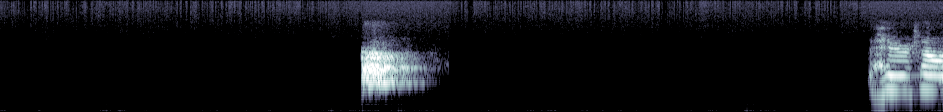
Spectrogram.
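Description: A dog gives one short bark, then a second starts at the very end, each isolated against near silence in a quiet indoor room.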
